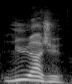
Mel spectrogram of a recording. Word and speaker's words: nuageux: نويا جو، الحرف الأخير إكس كما ترون لا ينطق، حرف ساكن، إذا نقرأها nuageux.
